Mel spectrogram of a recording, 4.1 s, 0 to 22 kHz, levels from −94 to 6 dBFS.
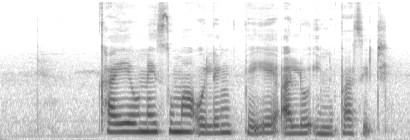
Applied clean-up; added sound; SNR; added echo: none; none; none; none.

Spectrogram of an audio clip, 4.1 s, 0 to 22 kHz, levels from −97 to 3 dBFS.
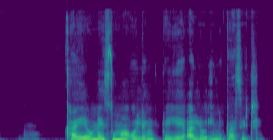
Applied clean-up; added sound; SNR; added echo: neural mask model Resemble Enhance denoiser.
